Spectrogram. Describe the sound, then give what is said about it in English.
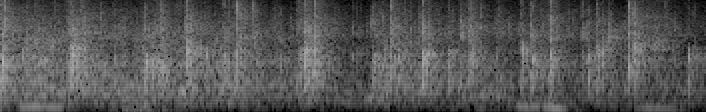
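A live audience applauds a question about how the author manages to write so many books, a dense steady patter of many hands clapping at once, with faint murmuring voices underneath. “So, oh, they're clapping for that.”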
